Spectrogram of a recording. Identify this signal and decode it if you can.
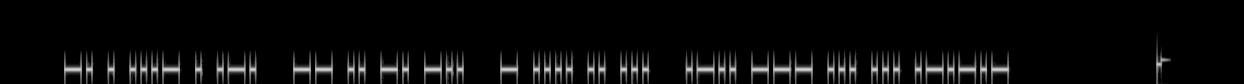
Morse code, heard as a keyed tone, about 22 wpm, 700 Hz. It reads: NEVER MIND THIS LOSS.
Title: Sentences from Top 1400 Words 22wpm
